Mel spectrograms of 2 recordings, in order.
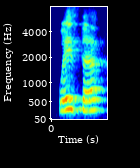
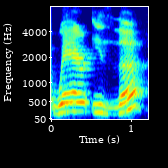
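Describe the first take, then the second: First: The words are run together into one form. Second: Each word is said separately and in full. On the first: "we put it all together" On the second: "because I go"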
